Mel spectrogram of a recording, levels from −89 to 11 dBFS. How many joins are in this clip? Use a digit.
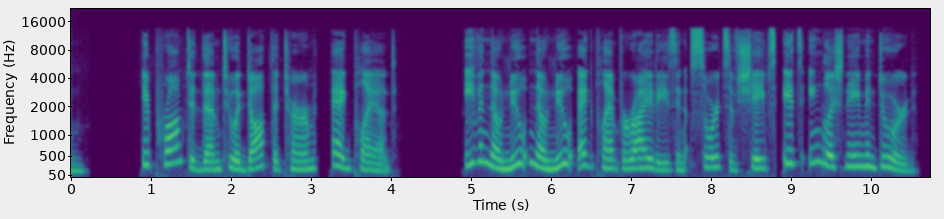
4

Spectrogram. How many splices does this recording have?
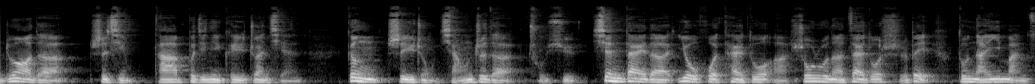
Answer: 0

